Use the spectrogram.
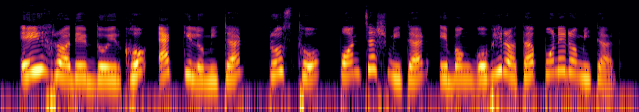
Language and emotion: Bengali, neutral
